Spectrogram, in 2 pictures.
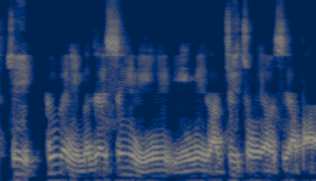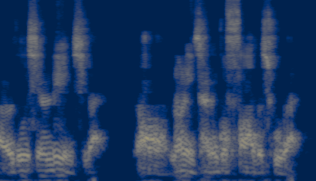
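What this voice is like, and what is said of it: Southern Mandarin accent. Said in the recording (Chinese): “虽然我不是北方口音，我还是属于南方口音”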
